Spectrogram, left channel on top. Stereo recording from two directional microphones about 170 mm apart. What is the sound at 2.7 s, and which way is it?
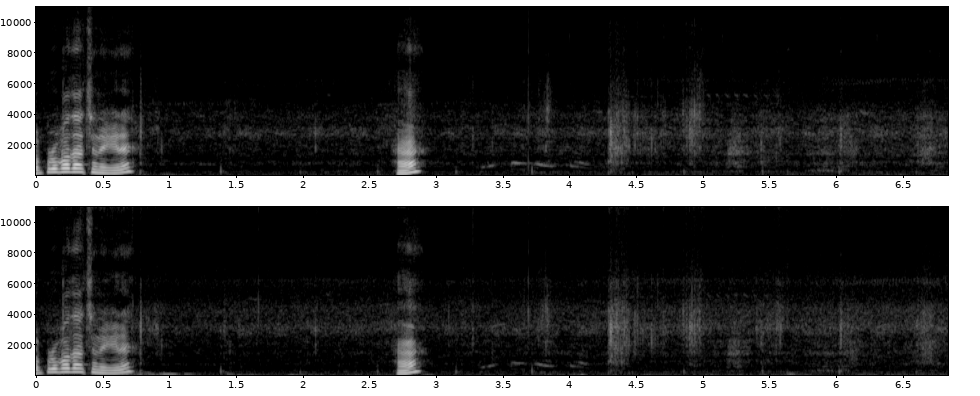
Speech, 15° left (ahead or behind).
